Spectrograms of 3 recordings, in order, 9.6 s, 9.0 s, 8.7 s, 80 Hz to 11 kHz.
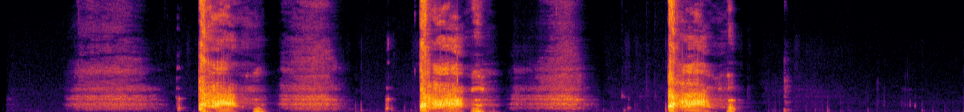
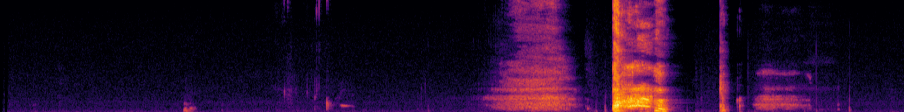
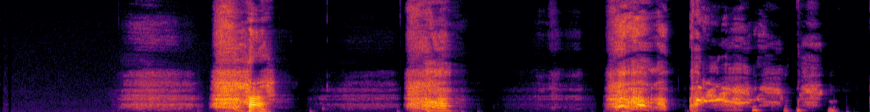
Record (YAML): three_cough_length: 9.6 s
three_cough_amplitude: 32768
three_cough_signal_mean_std_ratio: 0.3
cough_length: 9.0 s
cough_amplitude: 32768
cough_signal_mean_std_ratio: 0.2
exhalation_length: 8.7 s
exhalation_amplitude: 32202
exhalation_signal_mean_std_ratio: 0.37
survey_phase: beta (2021-08-13 to 2022-03-07)
age: 65+
gender: Female
wearing_mask: 'No'
symptom_cough_any: true
symptom_fatigue: true
symptom_headache: true
symptom_change_to_sense_of_smell_or_taste: true
symptom_onset: 4 days
smoker_status: Ex-smoker
respiratory_condition_asthma: true
respiratory_condition_other: false
recruitment_source: Test and Trace
submission_delay: 2 days
covid_test_result: Positive
covid_test_method: RT-qPCR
